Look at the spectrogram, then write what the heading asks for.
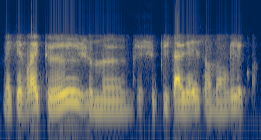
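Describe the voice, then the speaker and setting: Man, first language Dutch, from Suriname, deep voice, hesitant repeats, tinny narrow recording. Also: steady tone. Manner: halting, repeats words, thoughtful. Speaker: reggae musician. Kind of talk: interview answers.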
